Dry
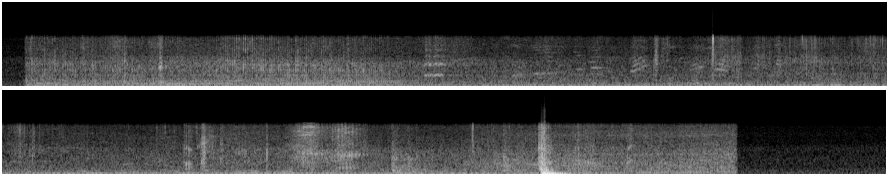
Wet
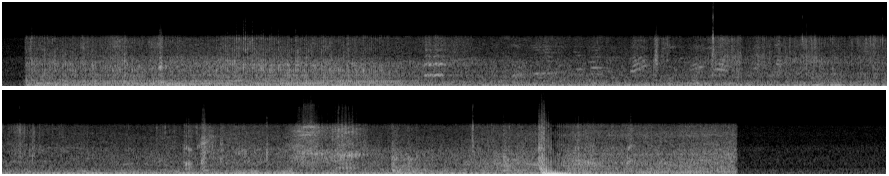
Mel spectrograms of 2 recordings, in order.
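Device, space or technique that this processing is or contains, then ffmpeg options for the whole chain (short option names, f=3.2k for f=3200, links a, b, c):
saturation between pre-emphasis and de-emphasis: -af "highshelf=f=2.2k:g=11.5,asoftclip=type=tanh:threshold=-14dB,equalizer=f=340:t=o:w=0.21:g=-4.5,highshelf=f=2.2k:g=-11.5"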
